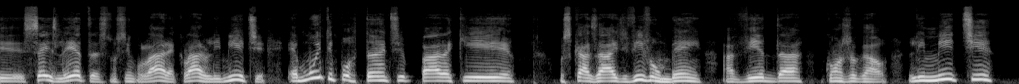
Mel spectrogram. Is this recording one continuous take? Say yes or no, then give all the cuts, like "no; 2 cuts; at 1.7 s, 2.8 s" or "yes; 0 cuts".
yes; 0 cuts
